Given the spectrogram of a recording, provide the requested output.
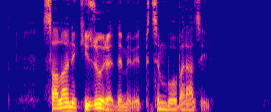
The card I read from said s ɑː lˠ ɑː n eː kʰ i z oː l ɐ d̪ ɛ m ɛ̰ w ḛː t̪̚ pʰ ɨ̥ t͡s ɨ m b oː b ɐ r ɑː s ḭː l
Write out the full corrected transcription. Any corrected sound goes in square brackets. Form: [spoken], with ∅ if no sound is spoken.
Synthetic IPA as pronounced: s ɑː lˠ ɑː n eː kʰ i z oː [ɾ] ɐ d̪ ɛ m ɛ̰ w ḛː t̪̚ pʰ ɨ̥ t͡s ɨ m b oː b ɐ [ɾ] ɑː [z] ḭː l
